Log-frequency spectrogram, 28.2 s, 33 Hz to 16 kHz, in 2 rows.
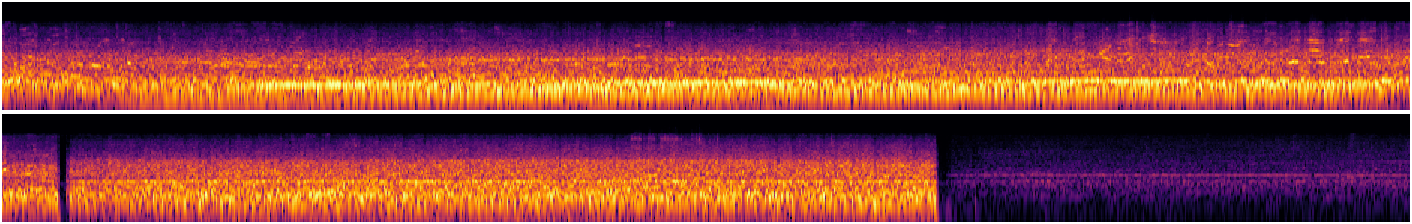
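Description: Loud, steady engine and road drone heard from inside a coach at motorway speed. About 23 seconds in it cuts off abruptly to a much quieter room hum.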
